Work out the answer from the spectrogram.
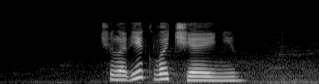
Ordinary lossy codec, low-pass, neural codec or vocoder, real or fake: none; 7.2 kHz; none; real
